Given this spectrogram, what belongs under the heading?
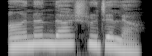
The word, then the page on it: ಆನಂದಾಶ್ರುಜಲ: Kannada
